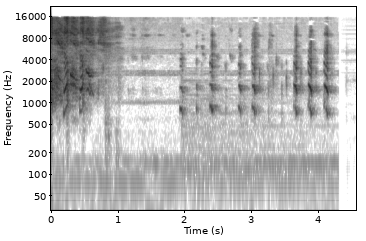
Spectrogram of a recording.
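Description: A man laughing hysterically. Loud rhythmic laughter fades out in the first second, then from about two seconds in comes a quick run of short, high-pitched gasping bursts of laughter, about three or four a second, which stops abruptly near the end.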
